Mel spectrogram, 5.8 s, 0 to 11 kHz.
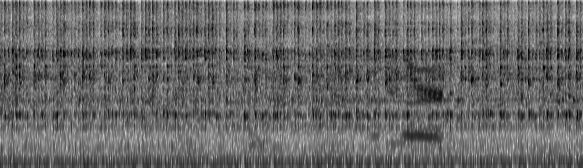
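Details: Case 207D (450) dozer diesel after a year-long engine rebuild, reinstalled and reassembled, fitted with a muffler so much quieter: deep, steady, muffled idle chug with no knocks or misses; running healthy.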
